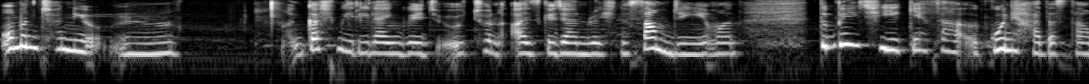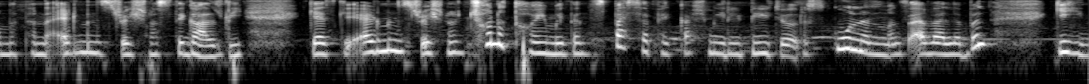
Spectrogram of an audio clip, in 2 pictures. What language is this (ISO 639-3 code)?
kas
